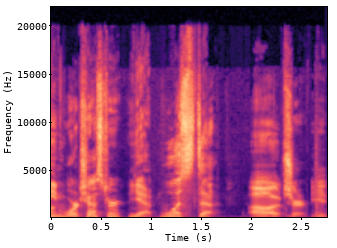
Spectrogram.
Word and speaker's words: Worcester: no, you Worcester. say it There's wrong. also Worcester. I'm saying you are saying your name wrong. You mean Worcester?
